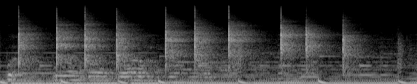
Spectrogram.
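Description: Greenlandic Inuit frame drum (qilaat) beaten with a wooden stick, about two strikes a second. Each strike is a sharp knock followed by a short, low boom that slides down in pitch.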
